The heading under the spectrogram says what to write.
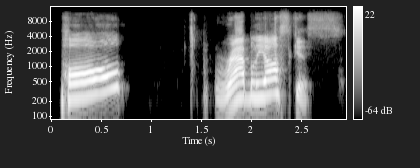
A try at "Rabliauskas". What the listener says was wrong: Oh, that's close. It's the we don't pronounce the I in that, so it's Rabliauskas.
